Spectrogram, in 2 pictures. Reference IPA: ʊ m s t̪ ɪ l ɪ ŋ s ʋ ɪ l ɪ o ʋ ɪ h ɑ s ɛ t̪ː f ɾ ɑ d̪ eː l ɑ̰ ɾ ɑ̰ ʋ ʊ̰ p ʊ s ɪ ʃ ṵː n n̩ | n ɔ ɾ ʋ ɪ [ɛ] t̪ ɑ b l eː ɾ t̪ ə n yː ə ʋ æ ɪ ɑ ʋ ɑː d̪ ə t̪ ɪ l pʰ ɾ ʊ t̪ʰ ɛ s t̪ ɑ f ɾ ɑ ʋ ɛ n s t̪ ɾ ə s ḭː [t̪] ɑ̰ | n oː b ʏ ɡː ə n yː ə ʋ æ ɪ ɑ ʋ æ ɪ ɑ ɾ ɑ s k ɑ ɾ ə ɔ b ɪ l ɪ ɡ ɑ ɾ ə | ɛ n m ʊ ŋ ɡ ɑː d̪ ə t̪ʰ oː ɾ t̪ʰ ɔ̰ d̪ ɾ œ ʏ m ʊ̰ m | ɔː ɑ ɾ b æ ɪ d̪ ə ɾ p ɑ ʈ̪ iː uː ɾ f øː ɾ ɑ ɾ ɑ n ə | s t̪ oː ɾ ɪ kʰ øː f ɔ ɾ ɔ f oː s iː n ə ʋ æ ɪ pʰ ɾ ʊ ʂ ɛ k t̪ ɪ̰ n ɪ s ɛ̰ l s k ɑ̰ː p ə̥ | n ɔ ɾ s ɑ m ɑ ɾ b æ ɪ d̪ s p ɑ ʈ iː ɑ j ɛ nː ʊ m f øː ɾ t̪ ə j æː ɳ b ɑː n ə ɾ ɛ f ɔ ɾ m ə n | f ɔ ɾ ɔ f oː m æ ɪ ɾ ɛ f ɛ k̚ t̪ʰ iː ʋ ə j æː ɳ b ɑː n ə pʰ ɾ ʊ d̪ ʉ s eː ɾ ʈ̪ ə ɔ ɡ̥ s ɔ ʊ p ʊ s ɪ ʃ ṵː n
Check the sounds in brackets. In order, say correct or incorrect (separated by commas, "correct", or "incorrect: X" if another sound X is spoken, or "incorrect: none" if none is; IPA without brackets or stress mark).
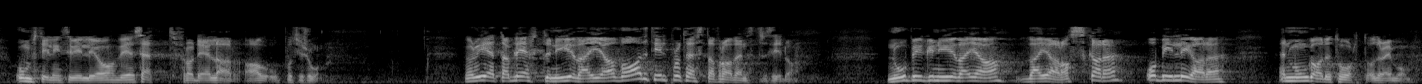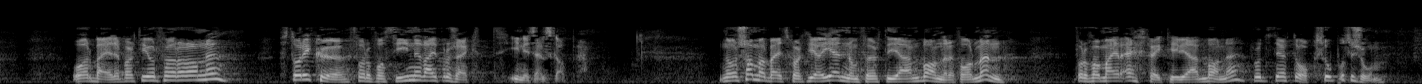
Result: correct, incorrect: d̪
